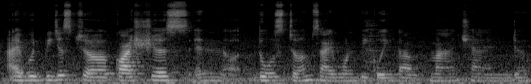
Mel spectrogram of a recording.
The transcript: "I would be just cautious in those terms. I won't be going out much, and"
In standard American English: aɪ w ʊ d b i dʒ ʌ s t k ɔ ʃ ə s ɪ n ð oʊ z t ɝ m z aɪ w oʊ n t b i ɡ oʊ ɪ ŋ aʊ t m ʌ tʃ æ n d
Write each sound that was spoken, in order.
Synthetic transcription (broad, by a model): aɪ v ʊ d b i dʒ ʌ s t k ɔ ʃ ə s ɪ n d oʊ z t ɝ m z aɪ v oʊ n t b i ɡ oʊ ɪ ŋ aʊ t m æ tʃ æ n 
